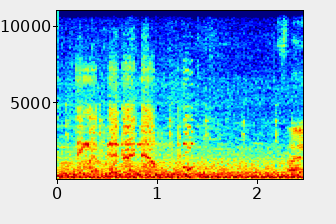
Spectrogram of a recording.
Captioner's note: man On Radio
